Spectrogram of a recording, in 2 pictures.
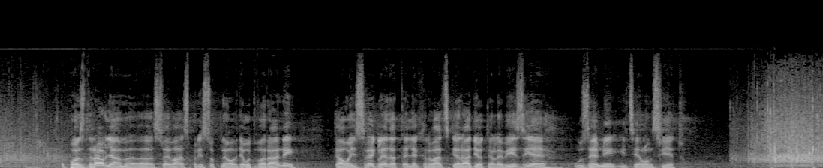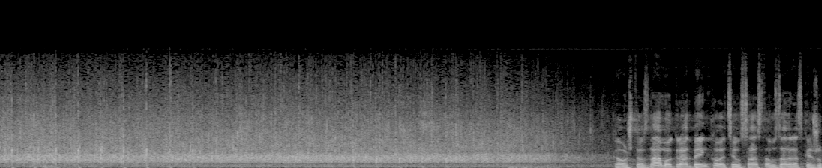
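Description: A man sings through a microphone in a strong, steady voice.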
